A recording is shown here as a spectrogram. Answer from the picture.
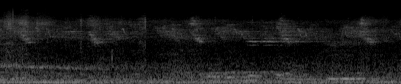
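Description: Small birds chirping: short, high, falling chirps repeating about twice a second.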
